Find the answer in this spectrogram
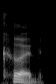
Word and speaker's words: could: But people literally shoved a silent L into the word could just to make it visually match should and would on the printed page.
